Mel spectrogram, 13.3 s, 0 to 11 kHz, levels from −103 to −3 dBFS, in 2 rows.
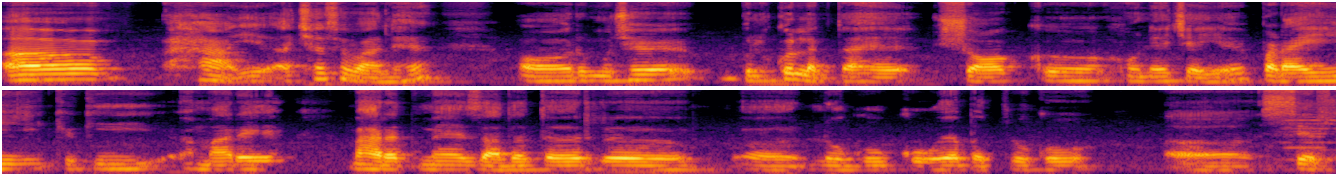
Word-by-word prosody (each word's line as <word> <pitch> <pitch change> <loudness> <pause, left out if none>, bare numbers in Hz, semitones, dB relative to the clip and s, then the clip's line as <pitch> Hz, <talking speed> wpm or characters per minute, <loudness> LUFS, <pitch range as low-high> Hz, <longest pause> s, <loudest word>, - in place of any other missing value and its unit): अ, 185 +2 +8 0.2
हाँ - - -2
ये - - -7
अच्छा 200 - -2
सवाल 150 - 0
है 130 - -5 0.5
और 140 +2 +2
मुझे 150 +3 -1 0.5
बिल्कुल 155 +5 0
लगता 135 - +1
है 130 -1 -1 0.2
शौक 130 0 +1 0.5
होने 135 -1 -3
चाहिए, 135 +6 -2
पढ़ाई 140 +3 +3
क्योंकि 145 +1 -10
हमारे 135 -2 0 0.5
भारत 130 -2 +4
में 130 -1 -2
ज़्यादातर 125 0 +2 0.7
अ, 120 0 -6
लोगों 120 +1 -4
को 480 - 0
या - - +6
बच्चों 125 - -6
को 125 0 -1 0.5
अ, 110 0 -4
सिर्फ़ - - -2
135 Hz, 125 wpm, -22 LUFS, 125-150 Hz, 0.7 s, अ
